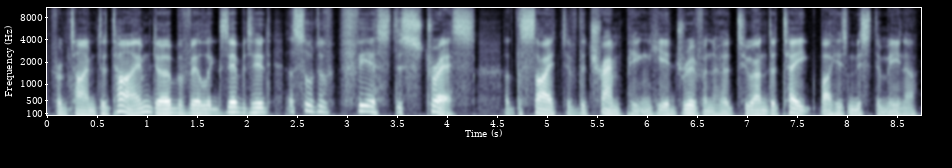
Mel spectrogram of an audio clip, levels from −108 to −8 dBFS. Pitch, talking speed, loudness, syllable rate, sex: 115 Hz, 180 wpm, -18 LUFS, 5.1 syllables/s, male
